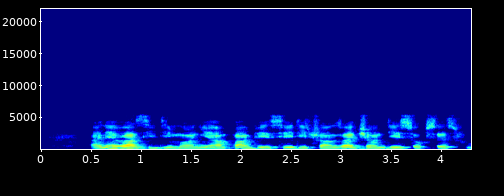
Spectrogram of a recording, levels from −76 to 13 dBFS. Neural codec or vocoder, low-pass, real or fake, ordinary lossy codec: none; 5.4 kHz; real; MP3, 48 kbps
